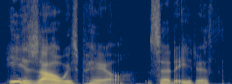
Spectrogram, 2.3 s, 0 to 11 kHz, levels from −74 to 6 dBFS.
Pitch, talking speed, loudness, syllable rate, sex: 145 Hz, 155 wpm, -20 LUFS, 4.1 syllables/s, female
